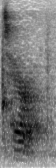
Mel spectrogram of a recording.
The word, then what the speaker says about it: Tara: employs the same as tara spelled ta ra which is the Buddhist goddess of compassion phonetically Tara is the same as terror Tula is called the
